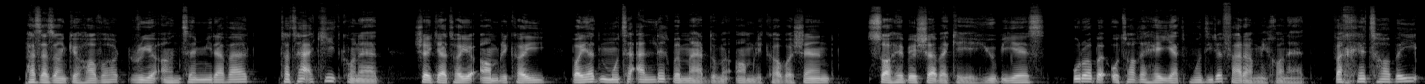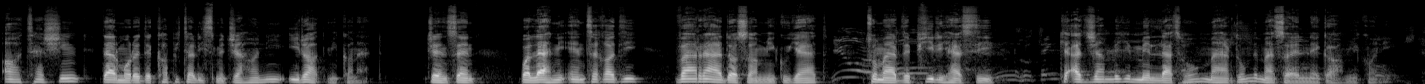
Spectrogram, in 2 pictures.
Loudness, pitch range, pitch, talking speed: -23 LUFS, 90-120 Hz, 105 Hz, 140 wpm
